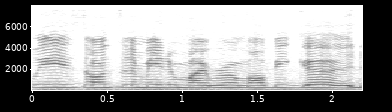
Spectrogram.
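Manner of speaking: acted, beseeching, earnest, pleading, begging voice. Telling a story about a pet octopus sent to his room: pleading as Spot. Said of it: "Spot is, like, pleading".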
